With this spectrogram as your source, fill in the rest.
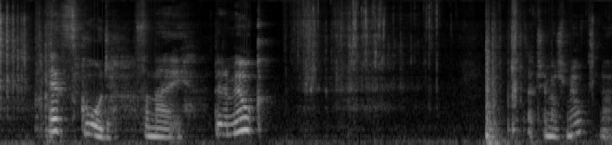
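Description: Milk pours into a bowl of cereal.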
